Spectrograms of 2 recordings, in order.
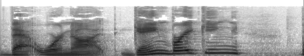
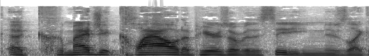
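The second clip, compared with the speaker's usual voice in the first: usual speaking voice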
